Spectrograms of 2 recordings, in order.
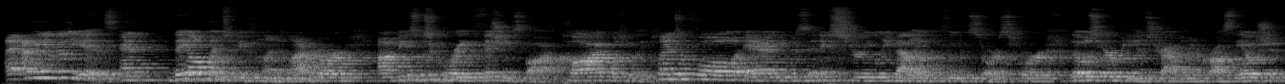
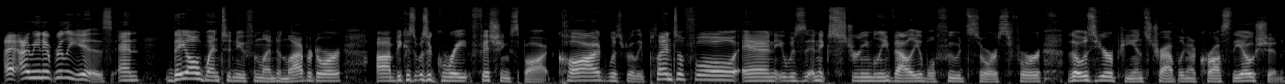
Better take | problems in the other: second | off-mic speech; far // room echo; strong; dies away in 1.2 s

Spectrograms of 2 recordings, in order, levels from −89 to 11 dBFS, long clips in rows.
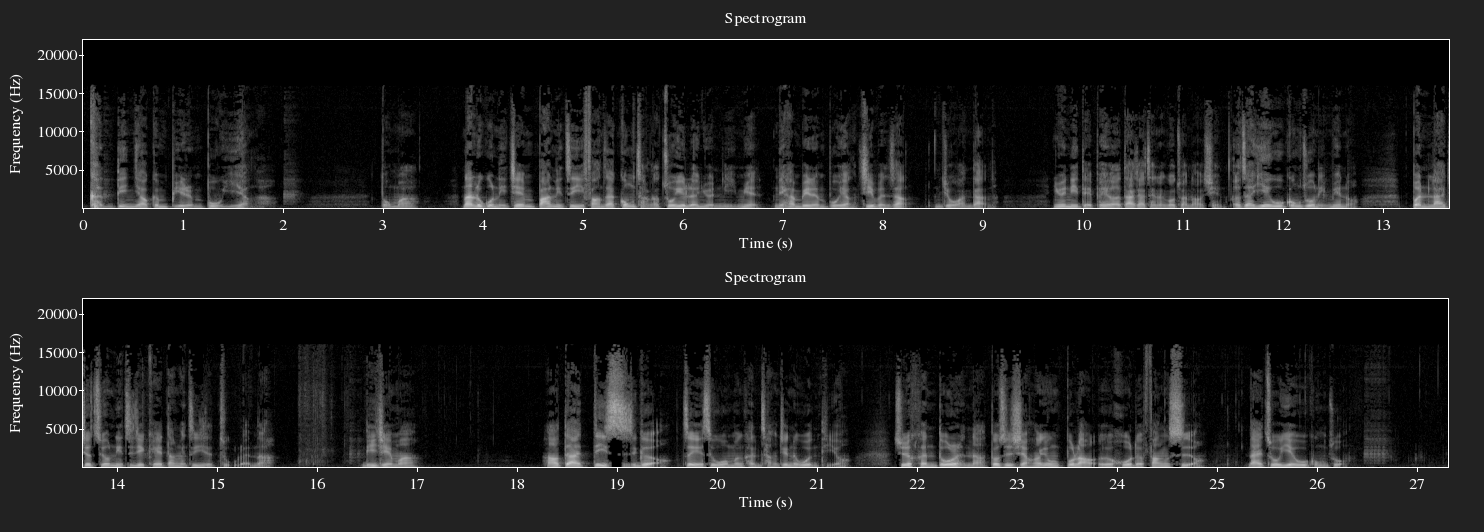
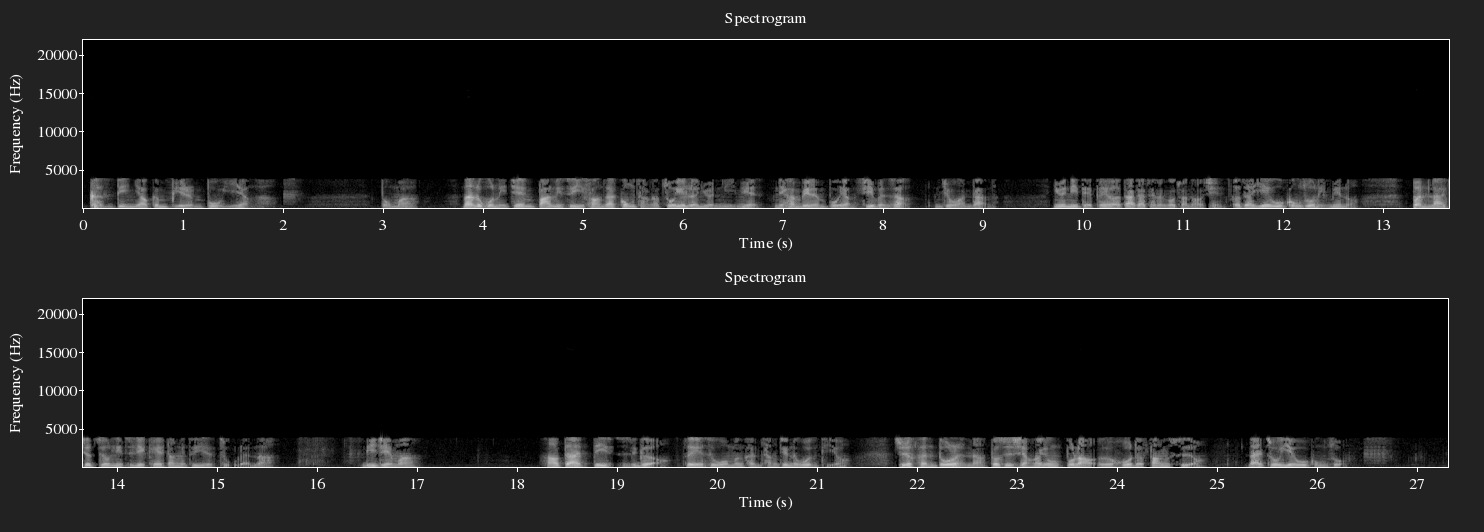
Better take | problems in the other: first | garbled, watery; badly; nothing above 4 kHz

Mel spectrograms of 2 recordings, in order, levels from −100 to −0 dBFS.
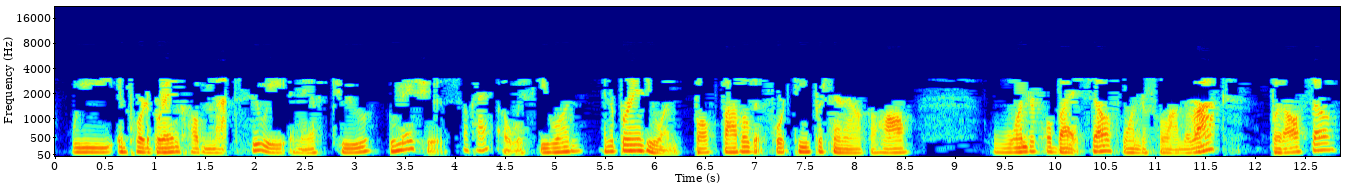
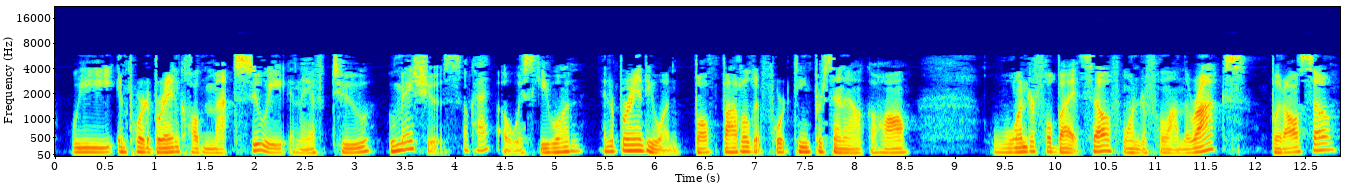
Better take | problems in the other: second | garbled, watery; badly; nothing above 3 kHz; slightly in the second

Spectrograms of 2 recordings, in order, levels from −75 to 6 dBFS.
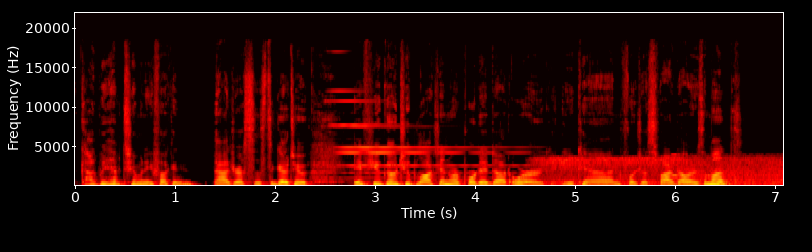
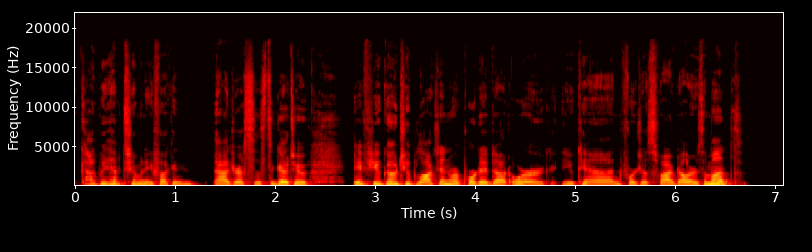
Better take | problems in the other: second | alarms or sirens; noticeable; from 2.5 s on; 10 dB below the speech

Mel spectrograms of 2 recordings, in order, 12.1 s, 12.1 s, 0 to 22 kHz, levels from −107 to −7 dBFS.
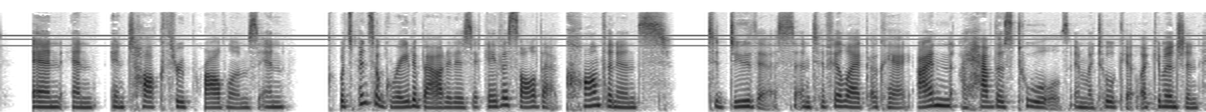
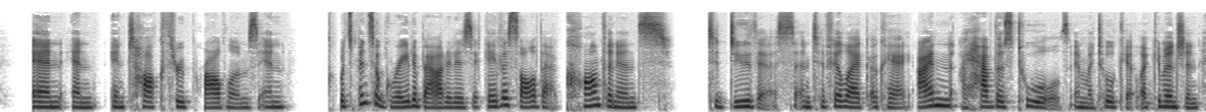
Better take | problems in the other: second | high-pitched whine; noticeable; throughout; 6 kHz, 10 dB below the speech

